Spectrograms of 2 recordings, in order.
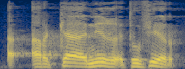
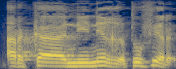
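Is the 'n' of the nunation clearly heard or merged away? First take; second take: merged; clear. First: The nunation 'n' is not clearly heard. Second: The nunation 'n' is clearly pronounced.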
